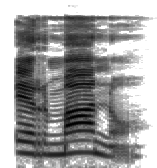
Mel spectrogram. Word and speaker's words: hermano: The Spanish H is normally silent. You see the letter, but you do not pronounce it. For example, hola. Hola means hello. The H is silent. Listen. Hola. Not hola, just hola. Other examples are hotel, hora, hermano.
